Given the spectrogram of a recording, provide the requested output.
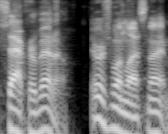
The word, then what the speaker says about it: Sacramento: Toronto in nor californ like we say Sacramento yeah because there is no tea in Sacramento that is true it's Sacramento there was one last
